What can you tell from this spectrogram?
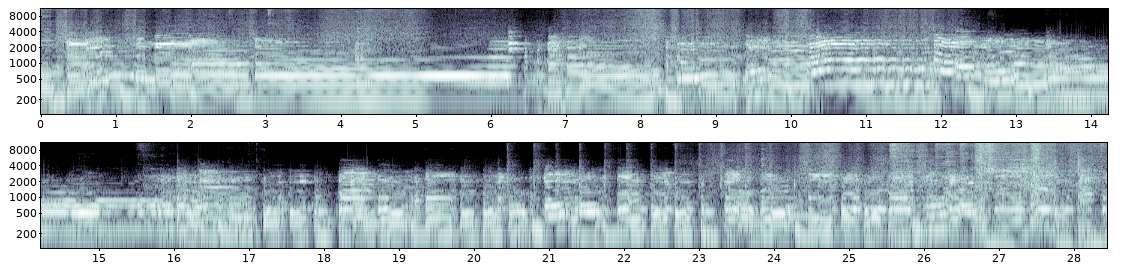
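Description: Live band playing blues: electric guitars lead with sustained notes and pitch bends over the band.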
